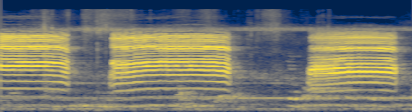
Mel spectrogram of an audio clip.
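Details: Hedgehog crying like a baby: three loud, sustained, harmonic-rich wails, each about a second long, separated by short quiet gaps, with a faint low hum underneath.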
